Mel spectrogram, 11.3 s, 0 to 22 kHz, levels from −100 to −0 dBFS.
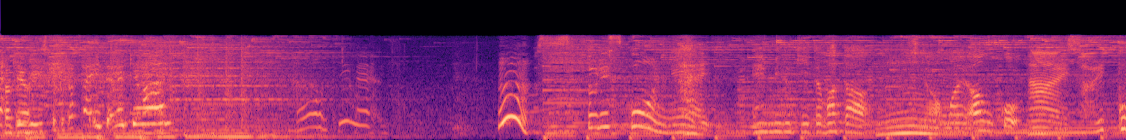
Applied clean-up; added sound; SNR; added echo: none; Wind chime; 14 dB; none.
